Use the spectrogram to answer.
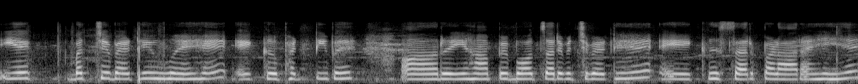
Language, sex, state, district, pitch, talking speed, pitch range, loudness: Hindi, female, Chhattisgarh, Balrampur, 255 Hz, 160 wpm, 245-270 Hz, -16 LUFS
